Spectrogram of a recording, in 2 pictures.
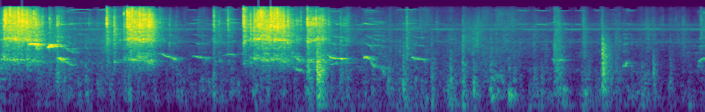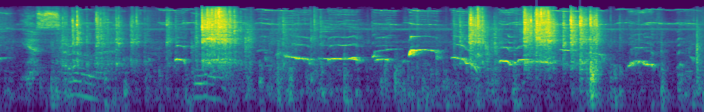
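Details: Eight-week-old Belgian Malinois puppies from one litter at the start of bite work: short high whines and yelps scattered throughout, mixed with bursts of scuffling and broadband noise and a steady high background tone.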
